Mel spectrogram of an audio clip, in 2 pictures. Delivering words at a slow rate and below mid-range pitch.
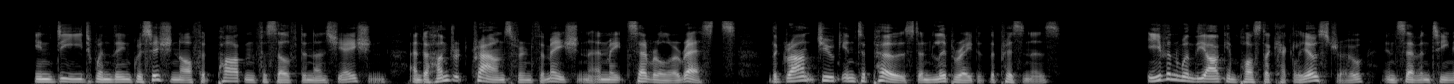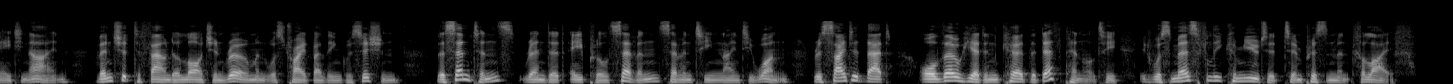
No: average, 150 wpm; low, 110 Hz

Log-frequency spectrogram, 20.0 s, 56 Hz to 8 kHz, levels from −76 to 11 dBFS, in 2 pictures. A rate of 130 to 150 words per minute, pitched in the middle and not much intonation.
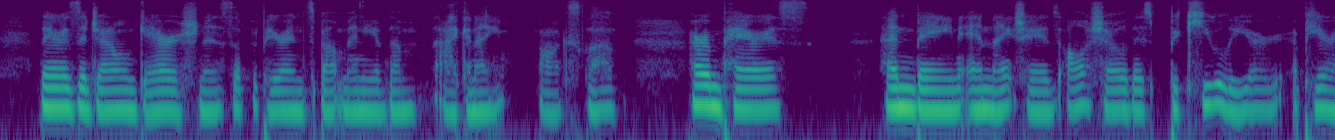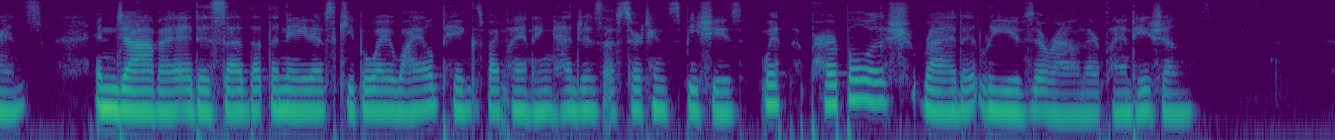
Yes: average, 145 wpm; medium, 165 Hz; narrow, 1.3 semitones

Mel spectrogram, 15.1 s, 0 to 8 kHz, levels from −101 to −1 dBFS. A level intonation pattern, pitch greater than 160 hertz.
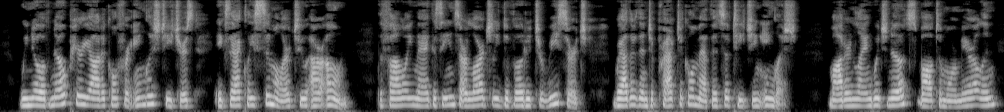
Yes: narrow, 1.9 semitones; medium, 185 Hz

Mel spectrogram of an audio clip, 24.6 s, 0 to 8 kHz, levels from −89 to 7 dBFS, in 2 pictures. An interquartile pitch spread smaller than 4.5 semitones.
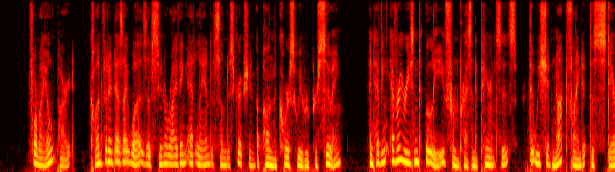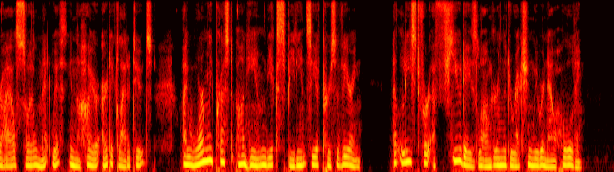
No: average, 5.0 semitones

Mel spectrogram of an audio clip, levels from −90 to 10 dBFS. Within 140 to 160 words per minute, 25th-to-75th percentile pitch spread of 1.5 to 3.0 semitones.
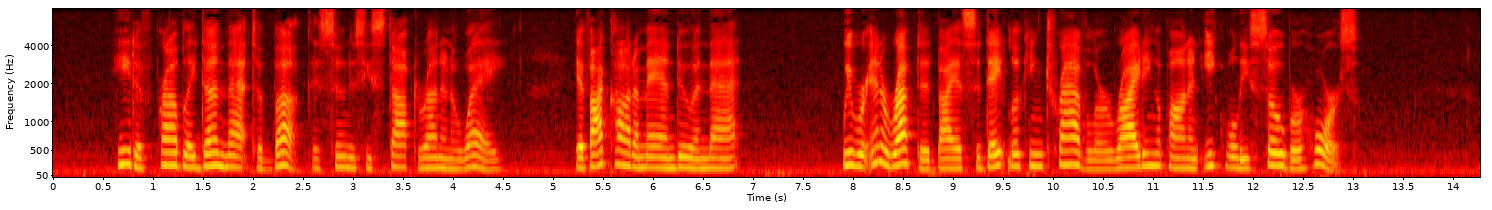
No: average, 150 wpm; average, 3.8 semitones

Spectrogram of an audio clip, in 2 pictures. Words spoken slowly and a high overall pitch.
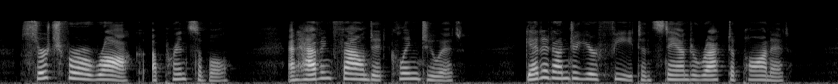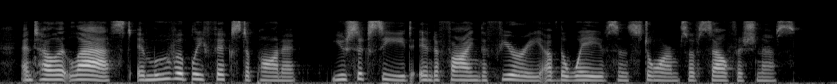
No: average, 155 wpm; high, 210 Hz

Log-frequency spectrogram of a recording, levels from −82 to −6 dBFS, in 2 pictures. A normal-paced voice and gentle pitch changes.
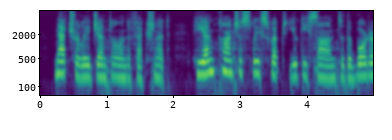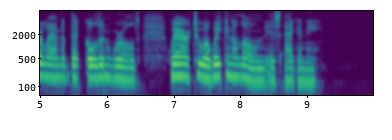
No: slow, 130 wpm; narrow, 2.3 semitones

